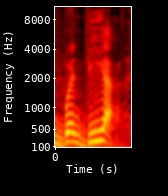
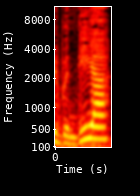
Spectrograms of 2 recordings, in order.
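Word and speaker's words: Buendía: Sa nasabing video, sinabi ni Buendia na Buendia ang tamang bigkas, hindi Buendia na madalas gamitin ng mga pasahero at konduktor sa Makati.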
